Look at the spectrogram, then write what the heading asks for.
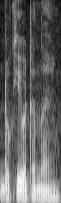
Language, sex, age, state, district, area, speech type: Sindhi, male, 30-45, Gujarat, Surat, urban, spontaneous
